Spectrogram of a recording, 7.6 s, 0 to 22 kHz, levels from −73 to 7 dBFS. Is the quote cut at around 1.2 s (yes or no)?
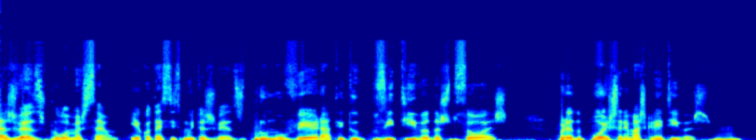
no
